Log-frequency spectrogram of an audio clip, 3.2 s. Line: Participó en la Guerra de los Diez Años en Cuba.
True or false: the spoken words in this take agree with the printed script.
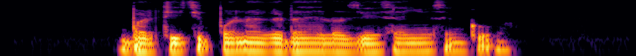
true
